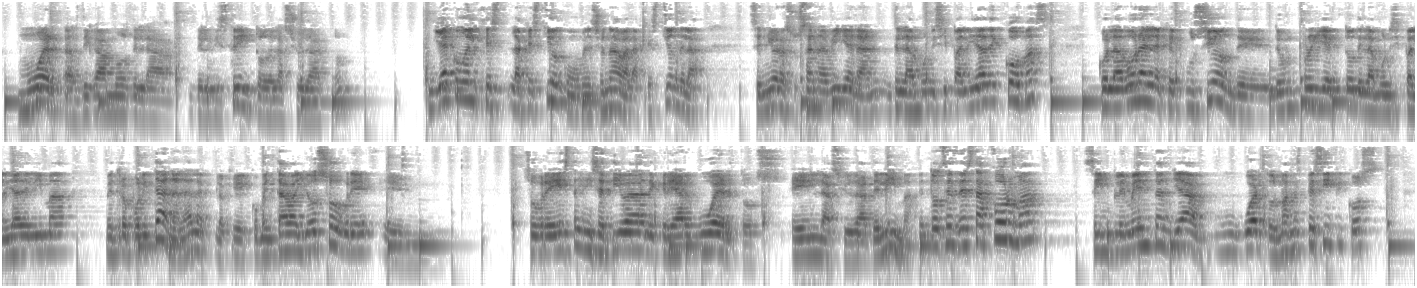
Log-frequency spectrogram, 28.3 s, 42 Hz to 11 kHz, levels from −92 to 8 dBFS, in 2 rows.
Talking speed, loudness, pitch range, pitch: 155 wpm, -26 LUFS, 145-205 Hz, 165 Hz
